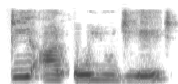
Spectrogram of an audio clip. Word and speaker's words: trough: one we have trough t-r-o-u-g-h is trough it rhymes with cough a trough is a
